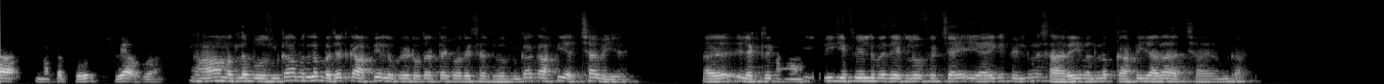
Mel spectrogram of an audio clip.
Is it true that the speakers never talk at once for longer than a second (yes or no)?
yes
